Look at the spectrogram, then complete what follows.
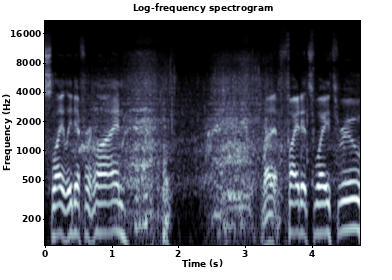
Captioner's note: engine roaring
